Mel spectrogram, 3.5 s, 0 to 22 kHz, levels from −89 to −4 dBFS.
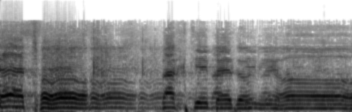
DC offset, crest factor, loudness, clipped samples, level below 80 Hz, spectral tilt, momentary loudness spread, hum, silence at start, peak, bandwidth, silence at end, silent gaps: under 0.1%; 8 dB; -9 LUFS; 0.8%; -34 dBFS; -6 dB/octave; 8 LU; none; 0 s; 0 dBFS; 10.5 kHz; 0 s; none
